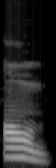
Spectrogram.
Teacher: इसमें तिगुना समय लगता है। ह्रस्व स्वर से तिगुना समय लगता है ओम बोलने में। इसीलिए हम लोग उसको प्रत स्वर कहते हैं।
